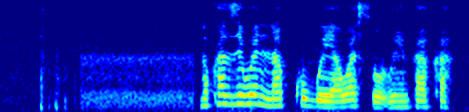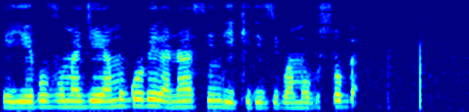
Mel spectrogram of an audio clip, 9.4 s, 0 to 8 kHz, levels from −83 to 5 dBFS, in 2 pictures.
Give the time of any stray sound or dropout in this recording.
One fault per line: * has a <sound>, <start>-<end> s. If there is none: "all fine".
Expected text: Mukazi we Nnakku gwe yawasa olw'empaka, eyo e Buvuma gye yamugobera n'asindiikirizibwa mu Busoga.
all fine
